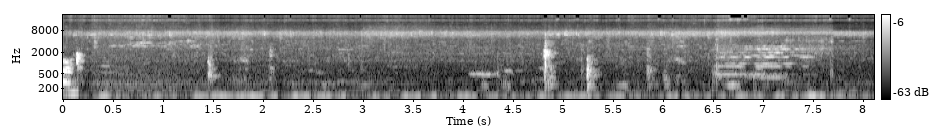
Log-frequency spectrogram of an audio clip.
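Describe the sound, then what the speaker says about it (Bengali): Chopped onions lightly frying and being stirred in a pan, a soft steady sizzle with occasional scrape and clink of the spoon, fairly quiet under a low background hum. "পেঁয়াজ আমি একটু নেড়ে চেড়ে হালকা করে ভেজে নেব"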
